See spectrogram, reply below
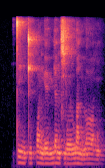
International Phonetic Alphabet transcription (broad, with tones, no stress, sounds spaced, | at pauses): t̪ i˥˨ ŋ t̪ y˨˩ p ɑ˥˨ ŋ e˥˨ ɪ̯ m j ɛ˥˨ n ɕ j o˨˦ ʊ̯ l w a˥˨ n ɻ ɑ˥˨ ŋ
